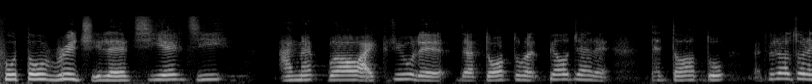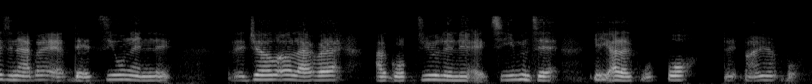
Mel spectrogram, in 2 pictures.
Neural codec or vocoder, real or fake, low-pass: codec, 16 kHz in and 24 kHz out, 0.4 kbps, LongCat-Audio-Codec, fine tuned four codebook decoder; fake; 9.9 kHz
